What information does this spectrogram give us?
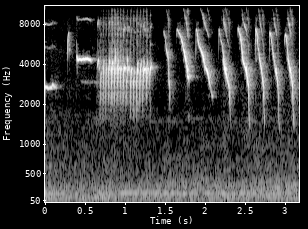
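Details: Spanish Timbrado canary song for training canaries: a brief high buzzy trill and steady whistled notes, then a run of quick, sharply falling whistled slurs repeated about four times a second.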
